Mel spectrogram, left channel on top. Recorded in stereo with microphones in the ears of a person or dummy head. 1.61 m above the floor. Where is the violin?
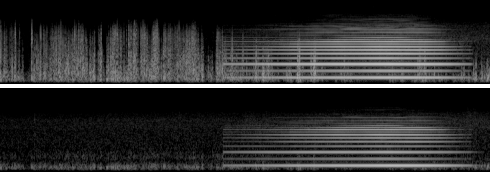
35° left (ahead or behind), 0.6 m.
